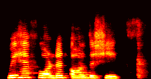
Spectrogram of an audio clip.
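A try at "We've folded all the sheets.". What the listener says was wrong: Read it with the proper contraction. It's not we have. It's a contraction. How do you read it? We've folded. It will be hardly audible. So that have sound should not come.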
